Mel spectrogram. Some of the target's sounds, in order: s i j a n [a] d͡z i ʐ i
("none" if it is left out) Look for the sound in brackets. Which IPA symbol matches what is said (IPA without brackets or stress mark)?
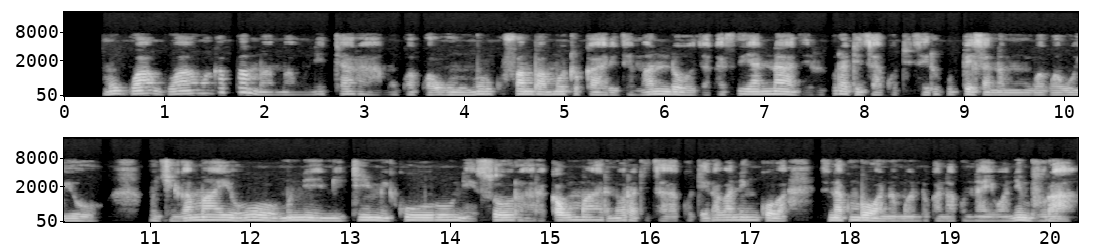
a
